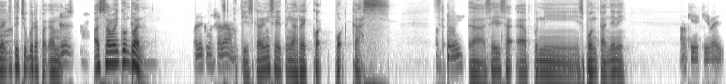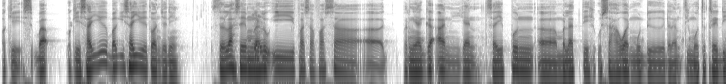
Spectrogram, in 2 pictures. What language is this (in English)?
Malay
